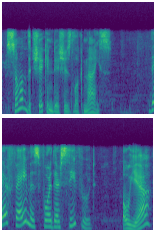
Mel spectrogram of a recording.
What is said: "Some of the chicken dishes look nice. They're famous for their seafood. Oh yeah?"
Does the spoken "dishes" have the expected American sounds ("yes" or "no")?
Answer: yes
